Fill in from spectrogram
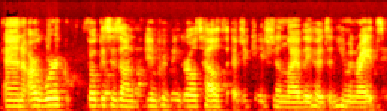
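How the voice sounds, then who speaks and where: A woman's voice: on the low side, little pitch movement, normal speed, darkish tone. A woman, a nonprofit director, giving a professional introduction on a video call. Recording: faint noise on video call.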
